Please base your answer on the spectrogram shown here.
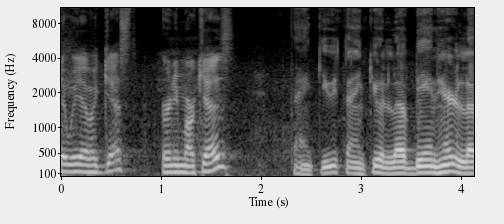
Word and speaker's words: Marquez: And today we have a guest, Ernie Marquez. Thank you. I love being here. Thank you for having me. I got it right. Marquez, right? Marquez, yep.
